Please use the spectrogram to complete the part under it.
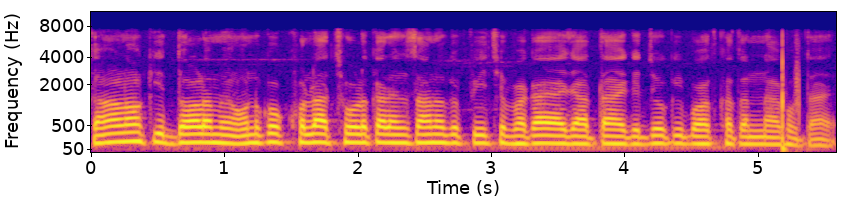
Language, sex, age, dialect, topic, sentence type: Hindi, male, 18-24, Awadhi Bundeli, agriculture, statement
